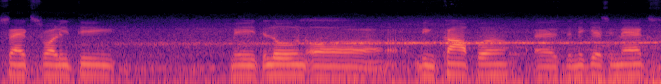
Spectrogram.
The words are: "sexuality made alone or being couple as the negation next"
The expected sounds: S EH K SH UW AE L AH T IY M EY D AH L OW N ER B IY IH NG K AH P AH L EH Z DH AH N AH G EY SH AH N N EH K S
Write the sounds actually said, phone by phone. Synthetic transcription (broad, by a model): S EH K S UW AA L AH T IY M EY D AH L OW N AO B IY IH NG K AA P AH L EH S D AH N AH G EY S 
